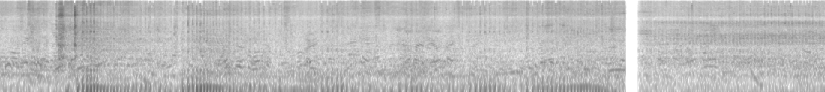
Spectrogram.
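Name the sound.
motorcycle engine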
